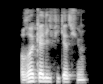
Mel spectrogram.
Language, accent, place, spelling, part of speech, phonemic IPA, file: French, France, Lyon, requalification, noun, /ʁə.ka.li.fi.ka.sjɔ̃/, LL-Q150 (fra)-requalification.wav
- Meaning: requalification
